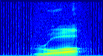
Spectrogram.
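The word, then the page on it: ruo: tone 2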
